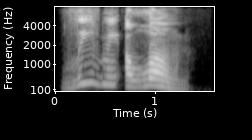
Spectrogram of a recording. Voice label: Leave Me Alone, distress, help, female; Calls; Exclamation

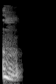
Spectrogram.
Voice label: Cartoon Game Voice "Ugh"

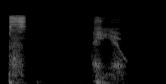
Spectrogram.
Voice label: Hey You Whisper, Calls, attention, female; Talking Sound Effects

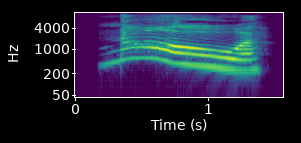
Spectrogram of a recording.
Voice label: Whine "No", 1 girl, 12 yrs

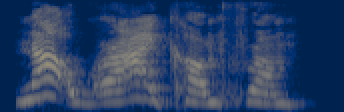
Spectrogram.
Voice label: Not Where I Come Frm, 1 boy, 8 yrs

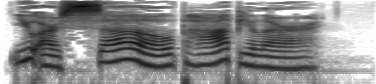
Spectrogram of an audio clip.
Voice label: Woman Says You're So Popular; Talking Sound Effects

